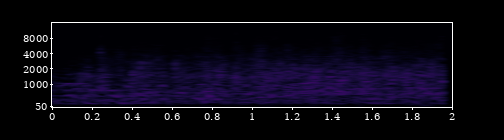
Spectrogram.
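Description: Studio audience applauding, a dense, steady patter of clapping that swells in just after the start.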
